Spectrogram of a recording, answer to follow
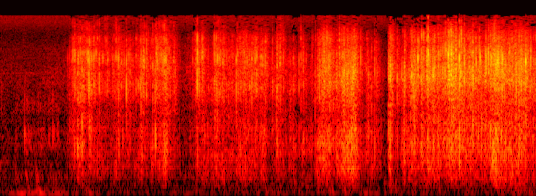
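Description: Clear plastic saree packaging crinkling and crackling as it is handled. The crackling starts about half a second in and grows louder toward the end.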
